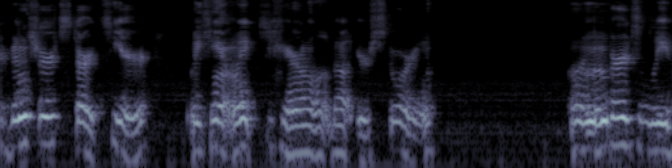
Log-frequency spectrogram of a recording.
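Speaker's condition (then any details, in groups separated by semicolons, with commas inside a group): Cerebral palsy; first word not said quite right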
